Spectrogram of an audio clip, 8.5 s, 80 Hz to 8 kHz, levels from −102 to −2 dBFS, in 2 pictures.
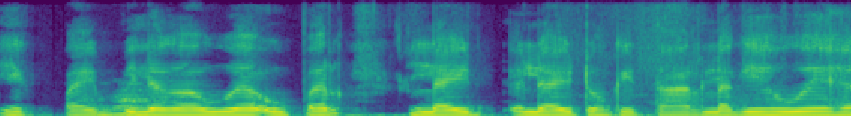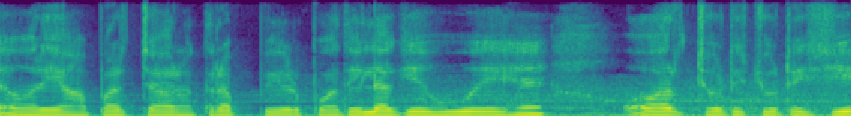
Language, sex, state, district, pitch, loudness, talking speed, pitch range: Hindi, female, Uttar Pradesh, Hamirpur, 210 Hz, -16 LUFS, 190 wpm, 200-220 Hz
